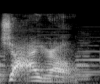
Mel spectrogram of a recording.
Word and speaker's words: gyro: receive confirmation that you have adopted the new pronunciation, gyro. Gyros.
